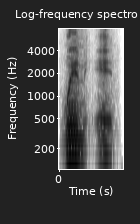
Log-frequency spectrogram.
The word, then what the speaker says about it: Winette: Yes, I know some people pronounce it wet, but it's win it because my name is and you know rolling with me is a sure win.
